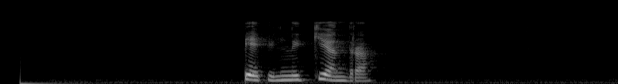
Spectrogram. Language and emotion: Russian, angry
